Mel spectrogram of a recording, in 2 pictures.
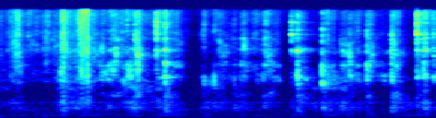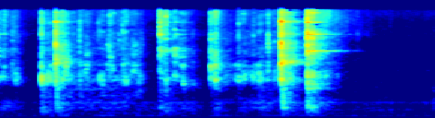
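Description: A metal spoon stirring wet chili seasoning sauce in a bowl, with repeated clinks and scrapes against the bowl. The stirring stops near the end.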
